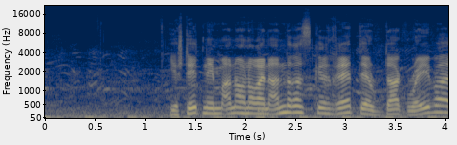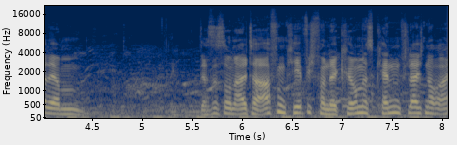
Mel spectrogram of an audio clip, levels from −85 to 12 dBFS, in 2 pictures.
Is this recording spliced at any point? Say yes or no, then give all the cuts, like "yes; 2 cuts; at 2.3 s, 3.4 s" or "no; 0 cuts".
no; 0 cuts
